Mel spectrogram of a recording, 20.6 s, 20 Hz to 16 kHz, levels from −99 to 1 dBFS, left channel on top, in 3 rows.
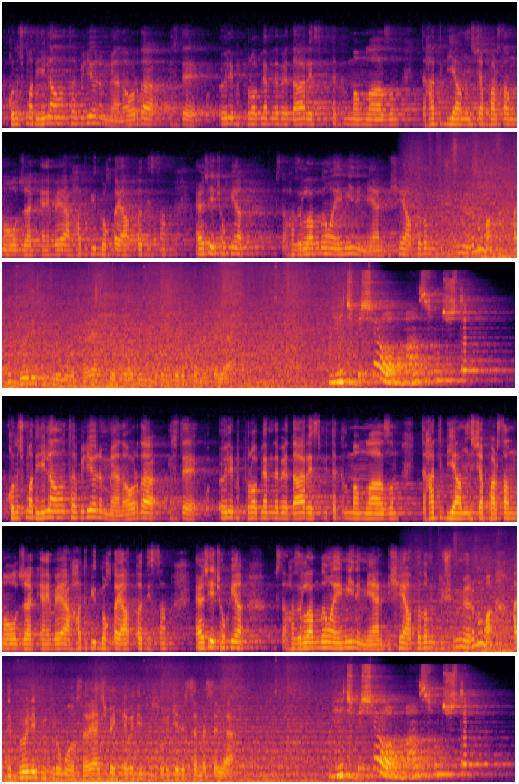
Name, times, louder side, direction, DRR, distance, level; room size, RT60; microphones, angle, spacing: voice 1, 0.0-2.6 2.9-4.2 4.5-16.9, right 5 dB, 70° right, 10 dB, 0.4 m, -23 dB
Walk footsteps / Wind / Waves surf, 12.2-18.8, left 1 dB, 55° left, 0.7 m, -30 dB
voice 2, 18.1-19.9, equal, 5° left, 3 dB, 0.9 m, -19 dB
14.0 x 10.5 x 8.1 m, 2.3 s
head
